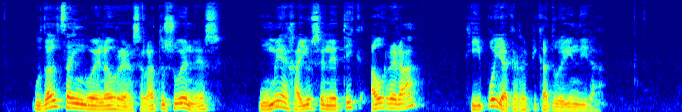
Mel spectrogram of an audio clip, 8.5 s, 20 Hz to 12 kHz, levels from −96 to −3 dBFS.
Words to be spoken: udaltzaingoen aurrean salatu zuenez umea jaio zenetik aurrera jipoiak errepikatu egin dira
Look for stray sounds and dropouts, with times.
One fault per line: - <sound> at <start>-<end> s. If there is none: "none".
none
